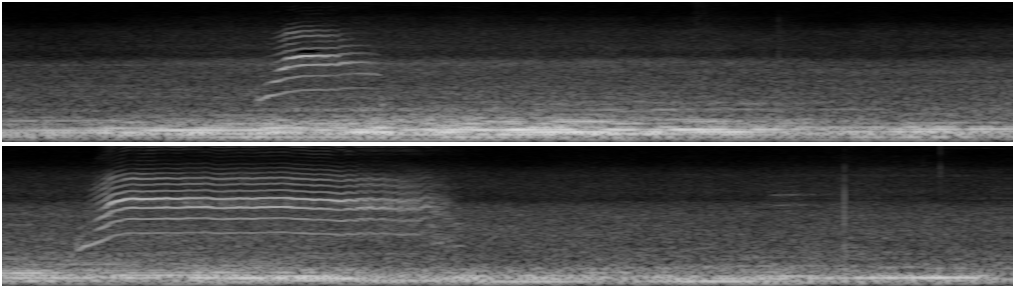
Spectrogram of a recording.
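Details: Two loud meows from a white kitten being licked by its mother among baby cats: a brief upward cry, then a longer sustained harmonic meow a few seconds later, over a low continuous hum.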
